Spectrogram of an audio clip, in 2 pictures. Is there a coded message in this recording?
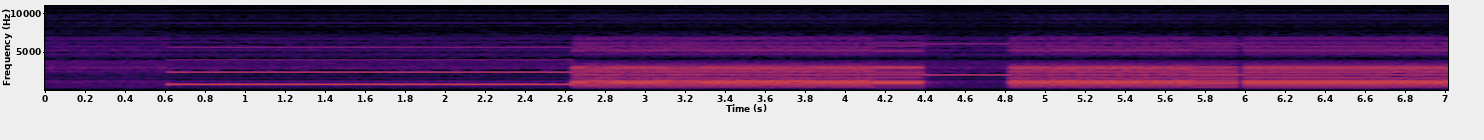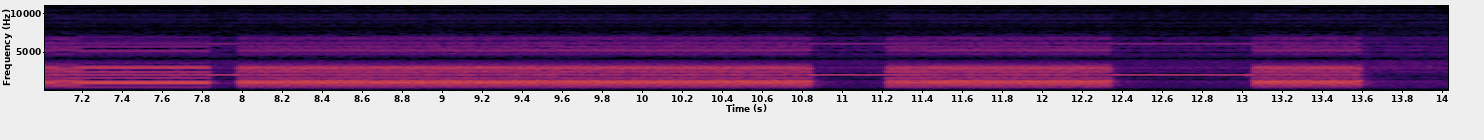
Yes: ZX Spectrum tape loading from 0.6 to 13.6 s, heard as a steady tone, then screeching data.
